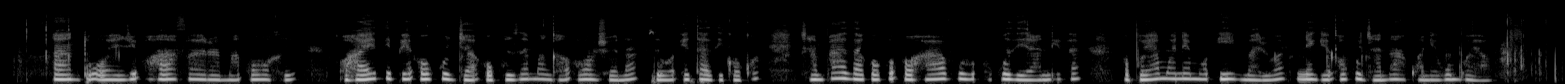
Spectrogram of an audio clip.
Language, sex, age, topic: Oshiwambo, female, 25-35, agriculture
